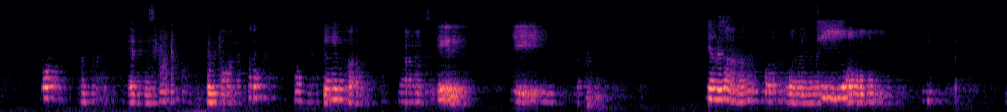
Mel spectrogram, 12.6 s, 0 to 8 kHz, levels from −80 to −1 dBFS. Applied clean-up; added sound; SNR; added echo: neural mask model DeepFilterNet 3.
